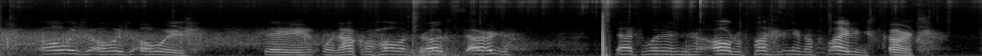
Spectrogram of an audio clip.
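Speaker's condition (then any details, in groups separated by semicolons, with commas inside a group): Parkinson's; speech impediment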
